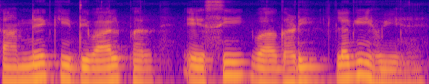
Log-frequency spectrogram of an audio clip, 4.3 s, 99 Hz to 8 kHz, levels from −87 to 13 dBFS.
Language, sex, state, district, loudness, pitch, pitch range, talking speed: Hindi, male, Uttar Pradesh, Lucknow, -16 LUFS, 120 Hz, 115-135 Hz, 140 wpm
